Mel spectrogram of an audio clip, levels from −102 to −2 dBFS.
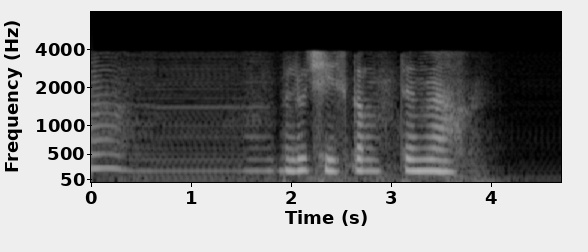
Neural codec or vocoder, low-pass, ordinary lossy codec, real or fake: codec, 16 kHz, about 1 kbps, DyCAST, with the encoder's durations; 7.2 kHz; AAC, 16 kbps; fake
